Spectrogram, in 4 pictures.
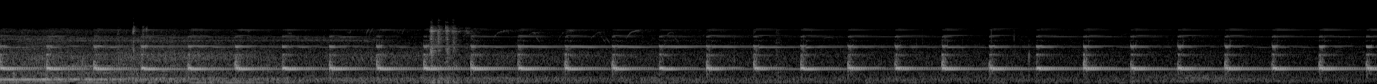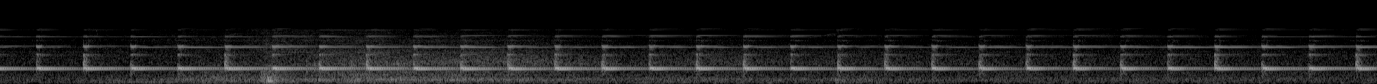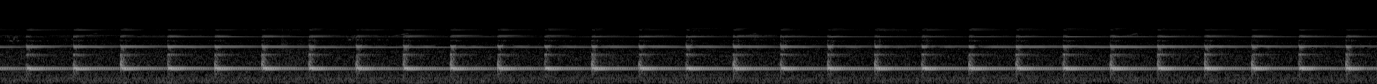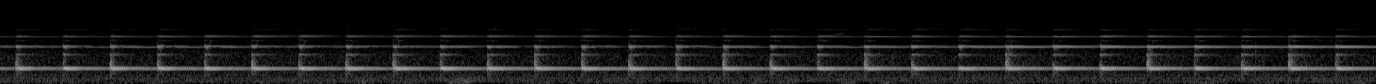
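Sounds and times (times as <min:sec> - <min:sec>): railroad crossing bell ringing: 0:00.0 - 0:55.0.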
